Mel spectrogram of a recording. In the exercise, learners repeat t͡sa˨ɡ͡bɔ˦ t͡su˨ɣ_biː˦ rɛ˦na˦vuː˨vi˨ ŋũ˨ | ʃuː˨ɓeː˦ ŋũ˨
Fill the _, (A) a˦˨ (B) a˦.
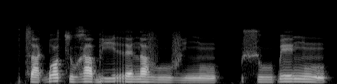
A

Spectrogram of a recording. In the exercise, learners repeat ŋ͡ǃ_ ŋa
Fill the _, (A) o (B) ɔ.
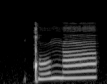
B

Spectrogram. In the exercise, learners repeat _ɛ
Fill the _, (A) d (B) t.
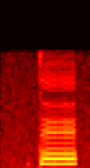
B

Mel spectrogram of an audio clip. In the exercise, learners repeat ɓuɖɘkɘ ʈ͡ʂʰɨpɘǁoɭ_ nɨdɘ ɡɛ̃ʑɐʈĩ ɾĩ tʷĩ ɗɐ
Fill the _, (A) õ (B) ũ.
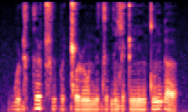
A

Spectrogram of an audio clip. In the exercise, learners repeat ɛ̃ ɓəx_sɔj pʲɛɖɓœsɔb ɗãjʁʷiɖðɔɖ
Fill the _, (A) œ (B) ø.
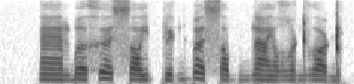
B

